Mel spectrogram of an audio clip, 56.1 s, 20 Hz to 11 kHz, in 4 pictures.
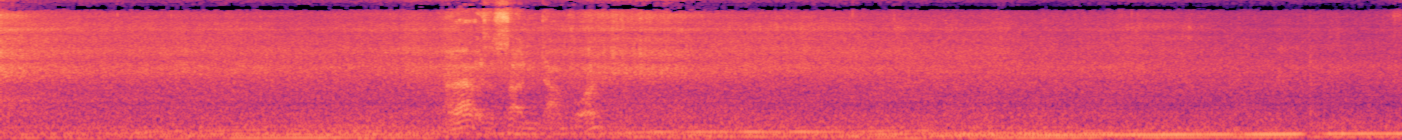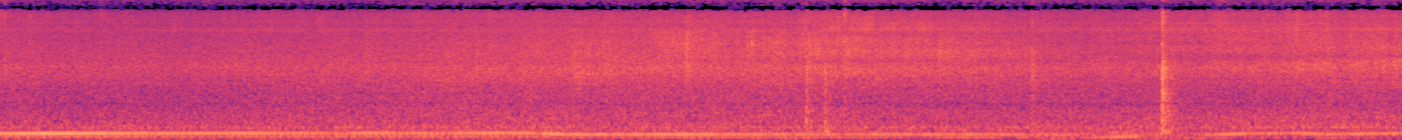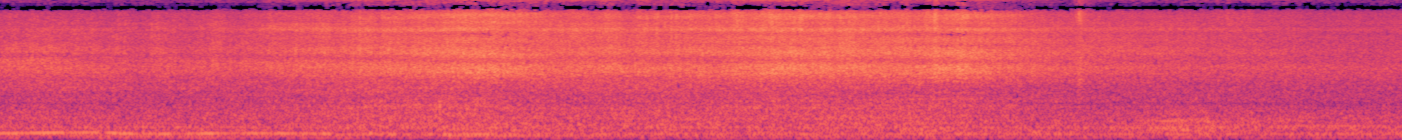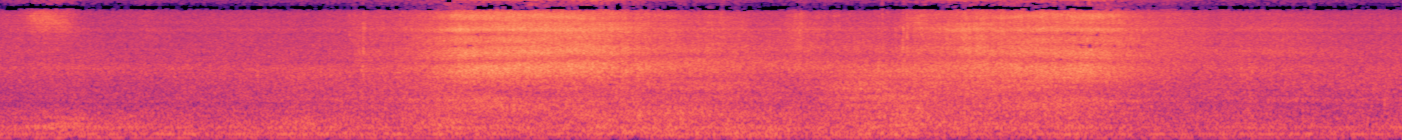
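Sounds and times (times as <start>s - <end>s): low mechanical drone: 36.0s - 56.0s
faint hiss: 42.2s - 43.1s.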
